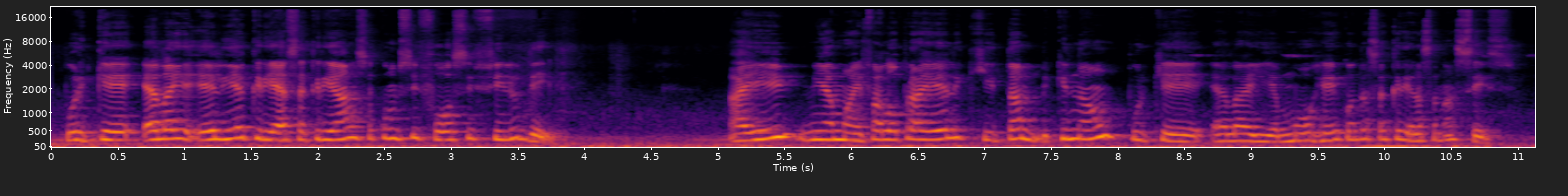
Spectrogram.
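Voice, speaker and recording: The speech is fairly slow, with noticeable background noise and audible room echo. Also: woman, high pitch for a woman, ordinary pitch variation. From Brazil, interior of Pernambuco. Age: 70s. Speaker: spiritual content creator. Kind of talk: personal testimony. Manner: conversational, halting with repetitions.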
